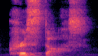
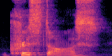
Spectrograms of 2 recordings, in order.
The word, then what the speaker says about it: Christos: i s t oos this Greek word is pronounced christas and Christos is a Greek term that simply means the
